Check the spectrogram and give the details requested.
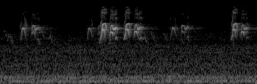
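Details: Barn swallows near a nest on a garage security light, diving at people below and recorded on a phone; quick high chirps and twitters in short bursts, with a low constant background rumble.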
